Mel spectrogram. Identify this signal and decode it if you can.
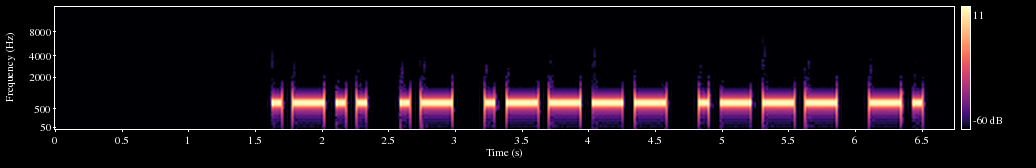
Morse code, heard as a keyed tone, about 15 wpm, 700 Hz. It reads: LA1JN
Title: DXCC-100 Call Signs - 5 Characters - 15wpm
